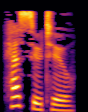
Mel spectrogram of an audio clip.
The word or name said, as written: hesutu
